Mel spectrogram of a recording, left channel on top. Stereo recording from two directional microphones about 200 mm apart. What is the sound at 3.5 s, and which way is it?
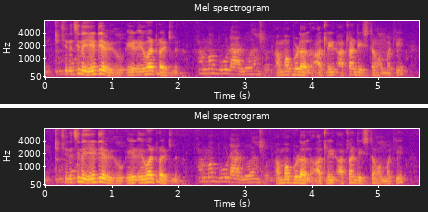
Speech, 25° right (ahead or behind).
